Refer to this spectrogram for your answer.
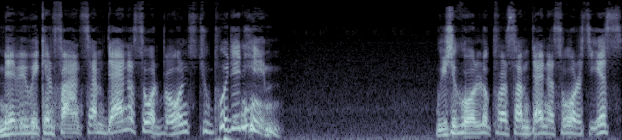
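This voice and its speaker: Putting on a cartoonish character voice, a man talks at a high pitch and a moderate pace with long, frequent pauses. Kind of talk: comic puppet voice, put-on foreign doctor. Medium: puppet show. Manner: formal, earnest, avoids contractions. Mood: cheerful plan-making.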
